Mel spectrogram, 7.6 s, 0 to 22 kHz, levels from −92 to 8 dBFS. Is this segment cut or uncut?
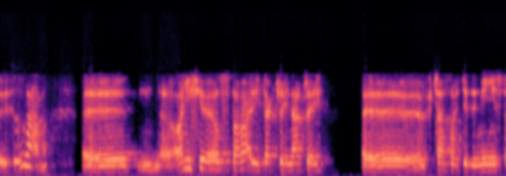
uncut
